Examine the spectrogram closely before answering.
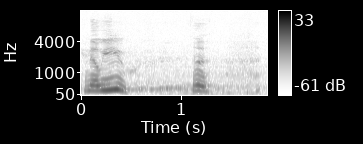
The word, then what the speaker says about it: milieu: I had to even look up how to say it, and it's milieu.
